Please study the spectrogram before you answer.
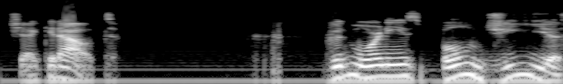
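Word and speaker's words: bom dia: expressions for you check it out good mornings bonji you say with me bon gia boa tagi let's go one more time check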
